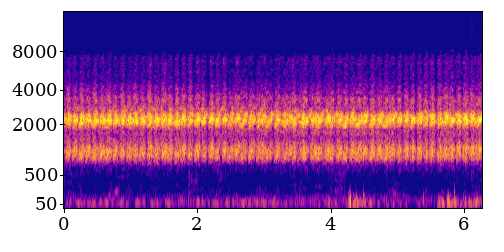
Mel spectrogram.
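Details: European tree frog chorus recorded 20 May 2023, dense fast-pulsed croaking from numerous frogs forming a steady grating drone; a brief low knock or thump occurs near the middle.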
